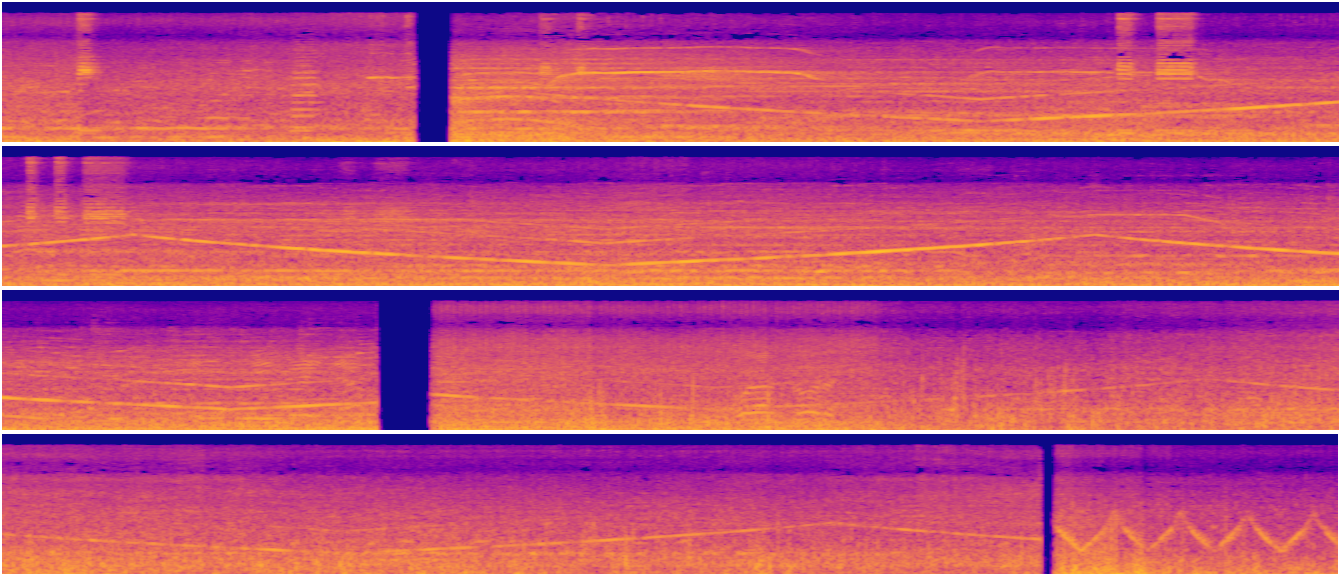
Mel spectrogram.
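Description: A vehicle siren wailing, its pitch rising and falling slowly about every five seconds, over road traffic noise and voices. The sound drops out briefly three times.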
